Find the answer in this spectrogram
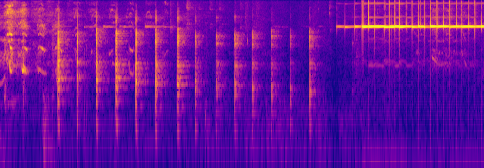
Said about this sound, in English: Can I have the bell?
